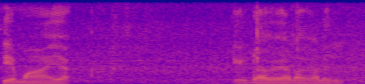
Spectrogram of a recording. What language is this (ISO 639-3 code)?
mal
